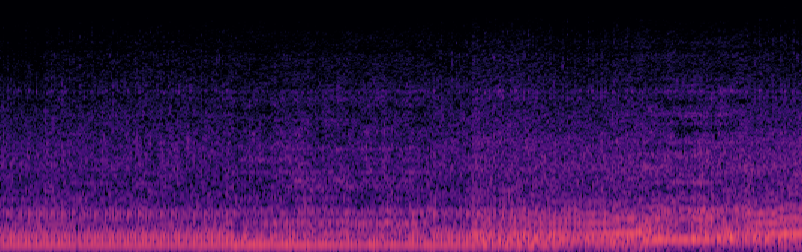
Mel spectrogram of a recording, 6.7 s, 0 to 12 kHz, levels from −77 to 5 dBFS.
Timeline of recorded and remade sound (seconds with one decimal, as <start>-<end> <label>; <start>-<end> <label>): 0.0-1.9 recorded; 1.9-3.6 remade; 3.6-5.3 recorded; 5.3-6.2 remade; 6.2-6.7 recorded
